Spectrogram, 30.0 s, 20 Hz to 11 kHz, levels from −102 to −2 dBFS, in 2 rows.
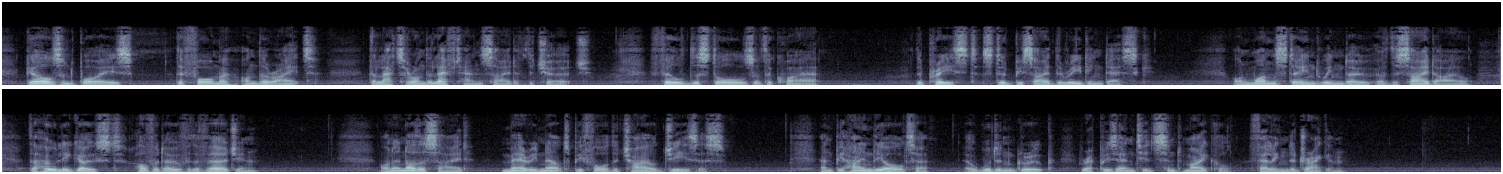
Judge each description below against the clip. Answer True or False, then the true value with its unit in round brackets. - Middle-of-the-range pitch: False (80 Hz)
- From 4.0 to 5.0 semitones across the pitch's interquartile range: False (3.3 semitones)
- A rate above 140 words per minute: False (135 wpm)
